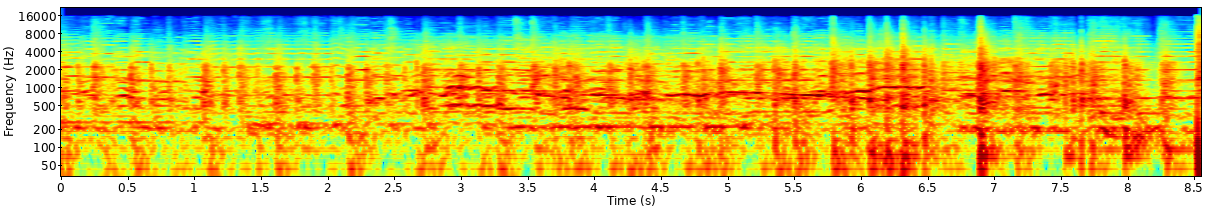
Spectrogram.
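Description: Live flamenco music: a violin plays a wavering melody over dense rhythmic palmas hand-clapping. There is a single loud, sharp strike about seven seconds in.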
